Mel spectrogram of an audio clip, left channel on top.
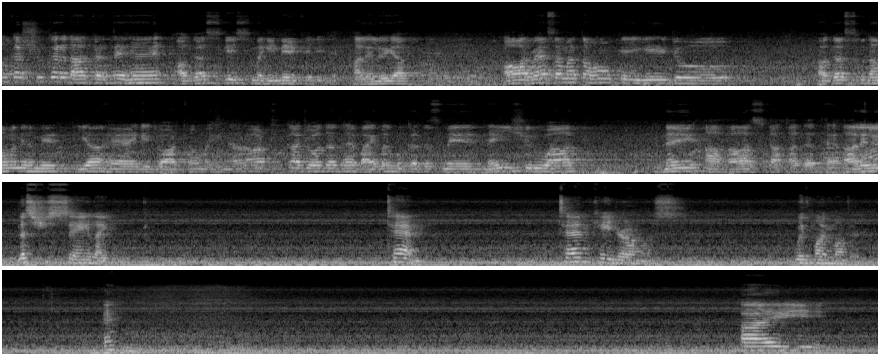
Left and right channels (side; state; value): both; different; correlation 0.00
